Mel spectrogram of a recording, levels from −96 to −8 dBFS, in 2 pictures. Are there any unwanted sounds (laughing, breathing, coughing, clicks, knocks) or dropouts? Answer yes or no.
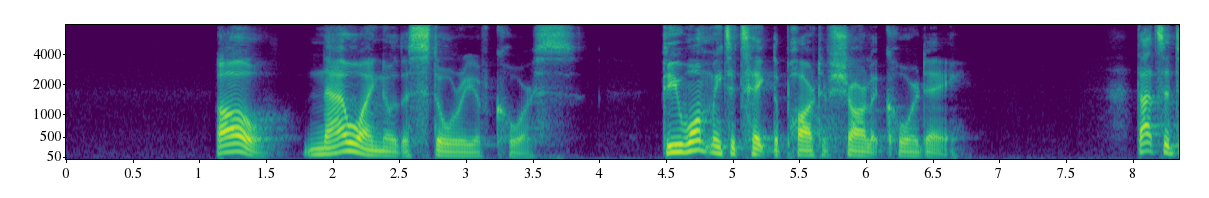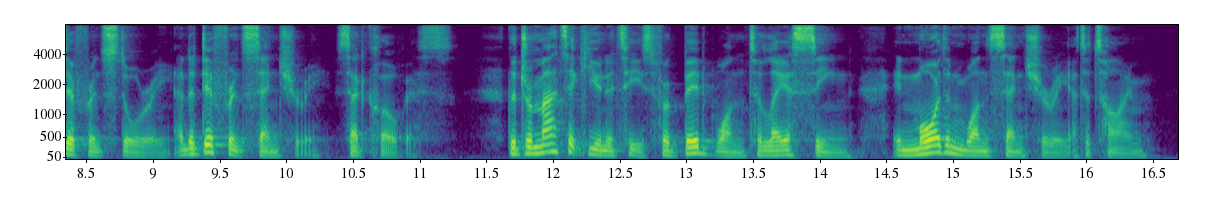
no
